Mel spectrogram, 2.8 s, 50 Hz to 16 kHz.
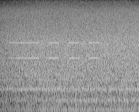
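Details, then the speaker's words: Crypto mining rig booting Hive OS from an 8 GB boot drive, restarted after power-down: POST beep code of one long and three short beeps over steady fan hum; suspected video card (GPU) error, with GPU power connectors reportedly fine and BIOS not visible on screen. "We're going to hear the beeps here in a minute, and it's going to be one short and or excuse me, one long and 3 short, which is saying something to do with the GPU, right?"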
